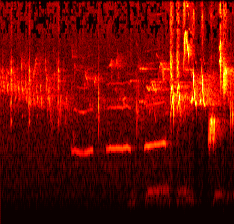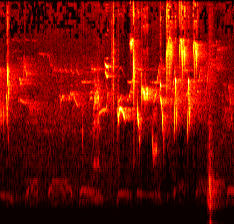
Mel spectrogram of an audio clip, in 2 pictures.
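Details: Common nightingale (Luscinia megarhynchos) song: a rich, varied run of high chirps, trills and sharp notes, with a few pure, slightly rising whistles and soft low notes beneath.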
